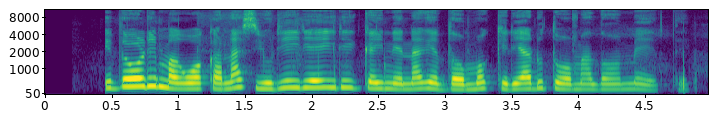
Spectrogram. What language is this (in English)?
Kikuyu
